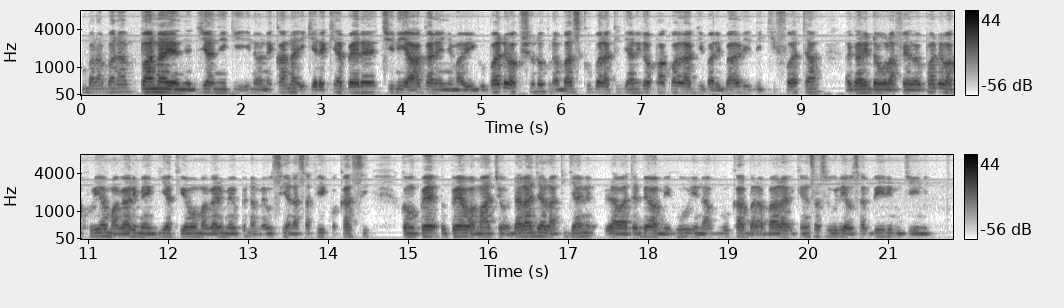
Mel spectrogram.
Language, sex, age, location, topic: Swahili, female, 50+, Nairobi, government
